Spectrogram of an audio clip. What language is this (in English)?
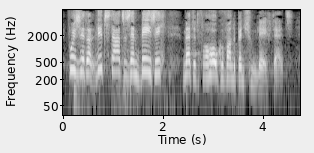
Dutch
